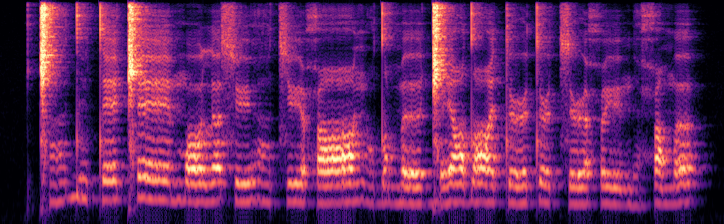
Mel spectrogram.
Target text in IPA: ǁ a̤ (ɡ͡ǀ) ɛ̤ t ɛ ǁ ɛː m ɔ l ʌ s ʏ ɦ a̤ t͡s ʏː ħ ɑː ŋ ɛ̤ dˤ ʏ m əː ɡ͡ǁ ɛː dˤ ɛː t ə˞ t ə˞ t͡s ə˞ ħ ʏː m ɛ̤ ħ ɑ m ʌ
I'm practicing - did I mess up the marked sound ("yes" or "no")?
yes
